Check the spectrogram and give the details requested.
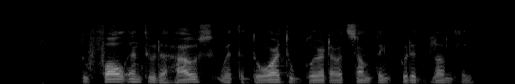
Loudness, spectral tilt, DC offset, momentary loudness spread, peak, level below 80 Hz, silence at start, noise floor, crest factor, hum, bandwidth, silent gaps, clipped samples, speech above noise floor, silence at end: -41 LUFS; -4 dB/octave; under 0.1%; 15 LU; -22 dBFS; -76 dBFS; 0.8 s; -75 dBFS; 20 dB; none; 7 kHz; none; under 0.1%; 34 dB; 0.45 s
